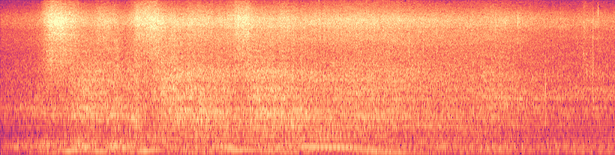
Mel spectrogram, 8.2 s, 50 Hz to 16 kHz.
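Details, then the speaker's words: 2008 Ford F-250 5.4L V8, 219,000 miles, swapped engine, after cleaning and WD-40 on a coil: revs up and falls back smoothly with a steady even beat and no stumbling; sounds better, cylinder five mostly firing cleanly. "you know what that that sounds better unbelievable oh cylinder five is oh mostly happy"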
